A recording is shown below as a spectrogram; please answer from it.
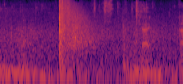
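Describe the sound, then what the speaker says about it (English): A musket shot in War of Rights cracks sharply once near the start of the second half, loud and close, with a decaying echo, over a low battlefield rumble and a few faint distant shots. "I'm actually taking a shot to our left there"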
